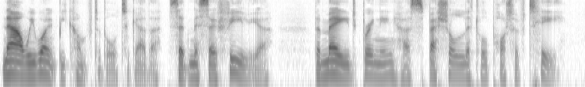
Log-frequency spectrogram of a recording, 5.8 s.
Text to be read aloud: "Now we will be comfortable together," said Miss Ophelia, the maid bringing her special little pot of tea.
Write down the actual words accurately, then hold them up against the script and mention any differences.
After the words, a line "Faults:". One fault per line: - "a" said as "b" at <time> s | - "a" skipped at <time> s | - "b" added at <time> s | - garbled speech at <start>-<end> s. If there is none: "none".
"Now we won't be comfortable together," said Miss Ophelia, the maid bringing her special little pot of tea.
Faults:
- "will" said as "won't" at 0.3 s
